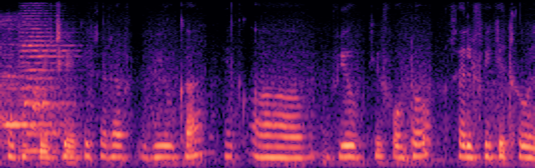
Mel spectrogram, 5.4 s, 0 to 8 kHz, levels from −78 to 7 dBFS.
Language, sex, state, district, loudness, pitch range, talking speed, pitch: Hindi, female, Uttar Pradesh, Budaun, -16 LUFS, 195-215 Hz, 155 wpm, 200 Hz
